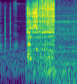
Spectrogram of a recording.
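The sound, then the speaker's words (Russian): A scooter engine starts: a few light clicks, then a loud rushing burst as it catches, settling into a steady, quieter idle hum. “Ну что, большой мальчик никогда скутера не видел, что ли? На. Заведи.”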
